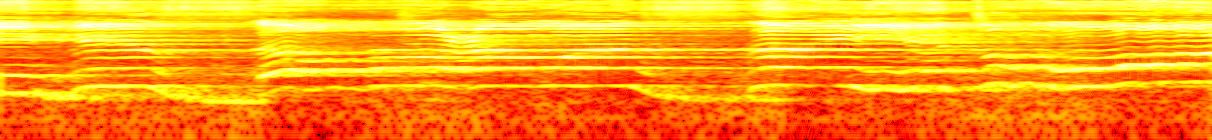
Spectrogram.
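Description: A young female reciter chants the Quran in the melodic tilawah style into a handheld microphone. She holds long, ornamented notes that waver and glide between pitches.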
